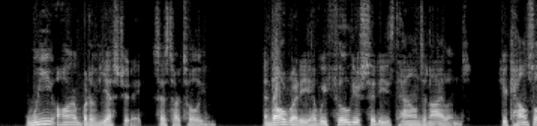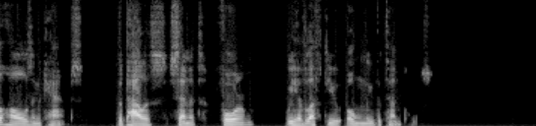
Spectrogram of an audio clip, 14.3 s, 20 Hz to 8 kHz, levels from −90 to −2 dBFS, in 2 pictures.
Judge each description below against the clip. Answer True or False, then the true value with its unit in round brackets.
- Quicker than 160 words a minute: False (140 wpm)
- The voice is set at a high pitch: False (115 Hz)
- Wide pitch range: False (3.4 semitones)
